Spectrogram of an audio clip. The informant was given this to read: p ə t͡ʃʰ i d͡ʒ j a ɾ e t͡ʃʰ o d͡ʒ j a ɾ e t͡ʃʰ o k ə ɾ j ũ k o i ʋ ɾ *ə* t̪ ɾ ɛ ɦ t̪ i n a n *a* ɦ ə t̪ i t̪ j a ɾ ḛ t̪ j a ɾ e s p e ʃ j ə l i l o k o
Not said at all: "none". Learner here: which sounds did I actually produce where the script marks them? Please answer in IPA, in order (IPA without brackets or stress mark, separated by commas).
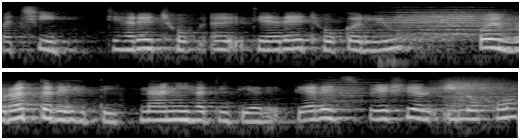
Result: ə, i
